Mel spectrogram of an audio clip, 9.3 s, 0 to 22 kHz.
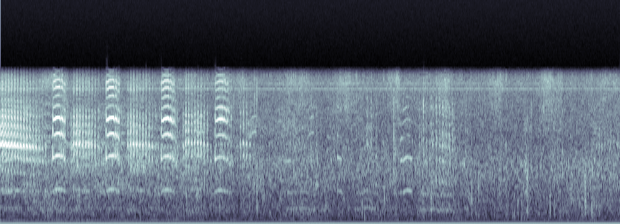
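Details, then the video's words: Mating gentoo penguins in Antarctica, recorded November 13, 2014; a rhythmic series of harsh, nasal braying pulses repeats quickly in the first few seconds, fading to softer scattered calls over low rumbling background. "mating Gentoo penguins - Antarctica"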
